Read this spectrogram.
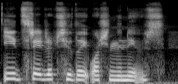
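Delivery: ordinary delivery, nothing marked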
